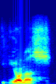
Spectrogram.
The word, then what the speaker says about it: Jonas: Okay, Kierkos, the second name, you know how to pronounce it. It's German. It's Jonas.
